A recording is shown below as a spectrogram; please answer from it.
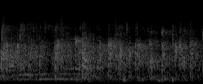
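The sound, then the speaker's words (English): A church audience claps during a worship service, a dense, steady wash of many hands that stays even throughout. It is fairly faint, with a voice briefly audible underneath. “Come on, clap your hands, give God a praise.”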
